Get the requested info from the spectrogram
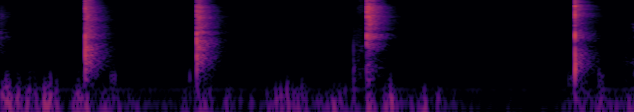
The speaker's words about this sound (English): Very classy. And here's a slow clap for you.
